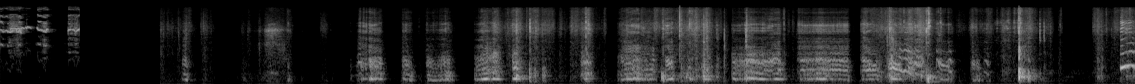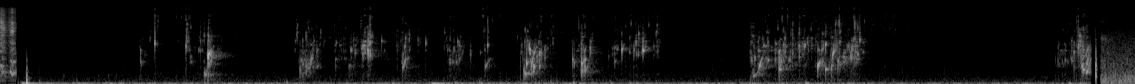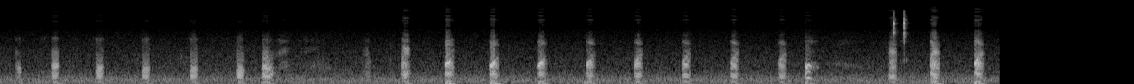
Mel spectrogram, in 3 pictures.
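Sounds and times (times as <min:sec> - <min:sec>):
water dripping: 0:11.6 - 0:21.2, 0:21.9 - 0:25.6, 0:26.3 - 0:32.6
steady low hum: 0:11.6 - 0:32.7
water bubbling: 0:11.6 - 0:32.7.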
